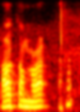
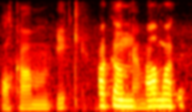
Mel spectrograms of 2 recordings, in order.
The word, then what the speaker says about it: Occamic: Occamic. Like Occam-ic. Occameric ranking. Like Occam's razor, but with an ick on the end.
